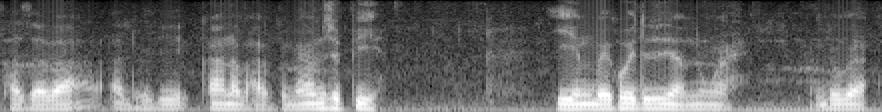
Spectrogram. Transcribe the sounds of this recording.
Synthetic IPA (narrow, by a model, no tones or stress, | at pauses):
pʰazabaːduɡikanabʱab̚ɡimajams̬upi | jeŋbajkʰojdusujamnuŋajɐduɡa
